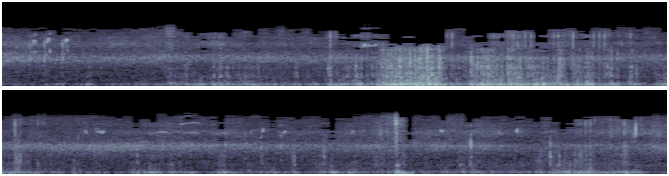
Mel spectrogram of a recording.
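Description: A large bird flaps its wings loudly at close range.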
